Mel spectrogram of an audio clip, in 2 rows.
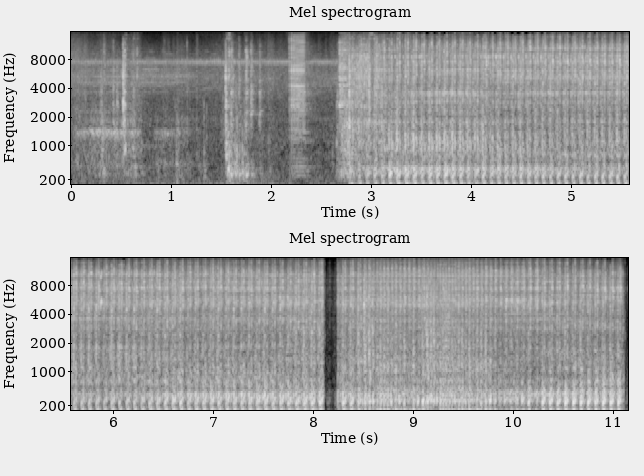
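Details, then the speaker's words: Honda ATC 200X three-wheeler, open-sounding loud exhaust, started and revved: crisp single-cylinder beat fires right up, holds even and rises cleanly with each throttle blip; healthy engine. "This thing sounds like a beast."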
